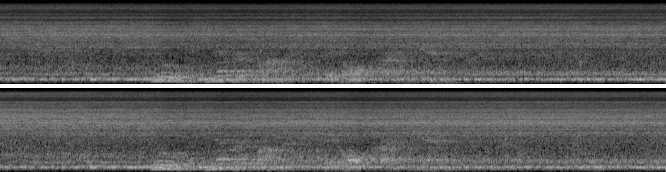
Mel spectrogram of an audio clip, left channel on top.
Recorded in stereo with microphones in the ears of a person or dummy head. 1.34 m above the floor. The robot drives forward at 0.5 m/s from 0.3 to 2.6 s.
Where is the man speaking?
65° right (ahead or behind), 2.5 m; by 4.6 s 55° right (ahead or behind), 2.5 m.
